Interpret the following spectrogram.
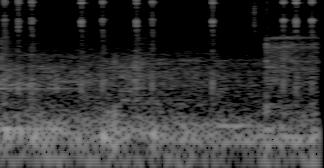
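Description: Faint, irregular small clicks and taps of a digital pen on a screen as handwriting is drawn.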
